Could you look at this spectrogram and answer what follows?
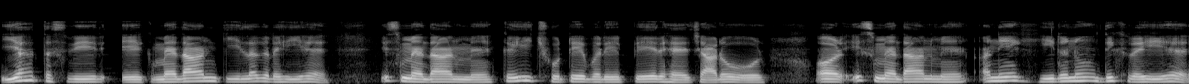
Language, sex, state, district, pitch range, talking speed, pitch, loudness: Hindi, male, Bihar, Kishanganj, 120-150 Hz, 130 wpm, 125 Hz, -19 LUFS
